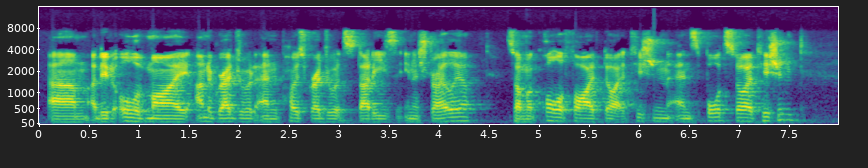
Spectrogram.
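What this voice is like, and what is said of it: Australian accent. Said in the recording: “I'm an Australian national, if you can't tell from the accent.”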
